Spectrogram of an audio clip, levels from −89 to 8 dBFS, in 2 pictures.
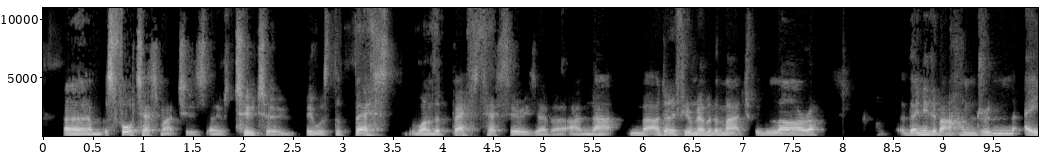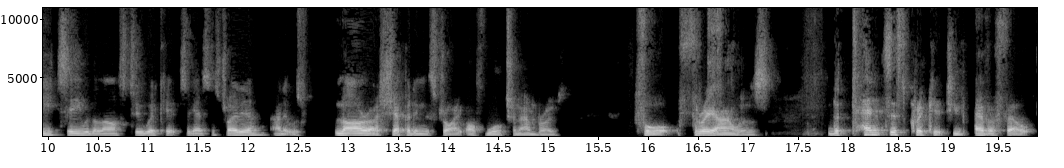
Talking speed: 195 wpm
